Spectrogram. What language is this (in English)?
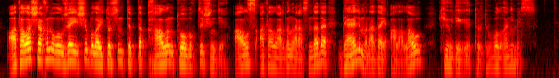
Kazakh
